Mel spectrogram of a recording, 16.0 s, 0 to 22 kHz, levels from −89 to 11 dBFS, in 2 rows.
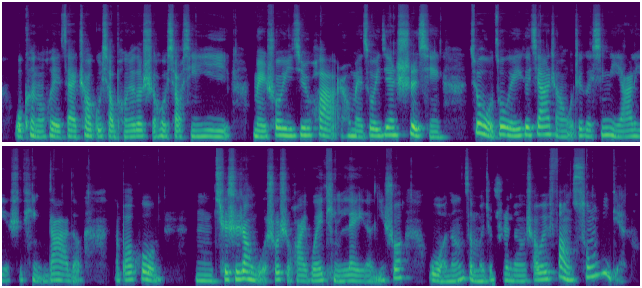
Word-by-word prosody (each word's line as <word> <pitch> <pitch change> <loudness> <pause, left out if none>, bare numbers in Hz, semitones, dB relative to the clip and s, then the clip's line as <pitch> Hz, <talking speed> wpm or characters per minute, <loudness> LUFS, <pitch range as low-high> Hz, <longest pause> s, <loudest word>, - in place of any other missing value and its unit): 我 - - +1
可 200 - 0
能 160 -2 -3
会 170 -2 +3
在 165 +1 0
照 185 +3 +2
顾 175 - -2
小 175 -2 +1
朋 160 +1 -5
友 165 - +1
的 175 0 +2
时 175 - -1
候 175 0 -1
小 165 0 +1
心 170 +1 -4
翼 - - -1 0.2
翼， 180 +4 -4 0.2
每 170 -3 +2
说 205 +5 +3
一 190 -1 +4
句 200 +2 +2
话， 200 -3 0
然 - - -10
后 190 - 0
每 165 -3 0
做 195 +4 +1
一 185 - +4
件 210 +1 +3
事 220 0 +6
情， 155 -7 -3 0.3
就 270 -2 +5
我 220 - +5
作 225 - +6
为 190 -3 +4
一 - - +2
个 215 +1 +5
家 225 +1 +2
长， 195 -8 -4
我 - - -5
这 190 -2 -3
个 175 -2 -3
心 210 +5 -1
理 200 -4 +1
压 165 +1 -3
力 180 - -2
也 165 - -11
是 185 - -9
挺 185 -4 -9
大 175 -1 -3
的， - - -9 0.4
那 175 - -9
包 190 +2 -1
括， 195 -3 0 0.4
嗯， 165 -2 -3
其 150 +6 +2
实 205 +1 +5
让 210 -3 +5
我 200 - -5
说 195 - 0
实 - - -3
话 160 - -5
我 165 - 0
也 170 - +1
挺 180 -3 -5
累 155 0 -3
的， 150 - -8
你 - - -6
说， 240 +6 -1 0.3
我 160 -6 -1
能 155 +7 -3
怎 230 - -2
么 150 0 -3
就 155 - -6
是 180 -1 -6
能 155 -1 -5
稍 - - -3
微 200 +1 +2
放 210 0 0
松 275 - -2
一 380 - 0
点 - - -10
呢？ - - -35
180 Hz, 310 characters per minute, -22 LUFS, 165-200 Hz, 0.4 s, 事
